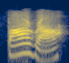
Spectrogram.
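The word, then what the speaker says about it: בָּרָא: This word does not have any particular marks, so the last syllable of bara would be stressed.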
